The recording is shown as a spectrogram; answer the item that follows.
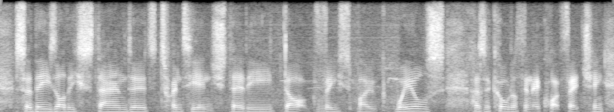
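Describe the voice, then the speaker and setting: A man with a British accent talks at a medium pitch and a fairly quick pace. His intonation is fairly even, and background noise is noticeable. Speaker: car reviewer. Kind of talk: product review walkaround. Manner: casual, frequent fillers.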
